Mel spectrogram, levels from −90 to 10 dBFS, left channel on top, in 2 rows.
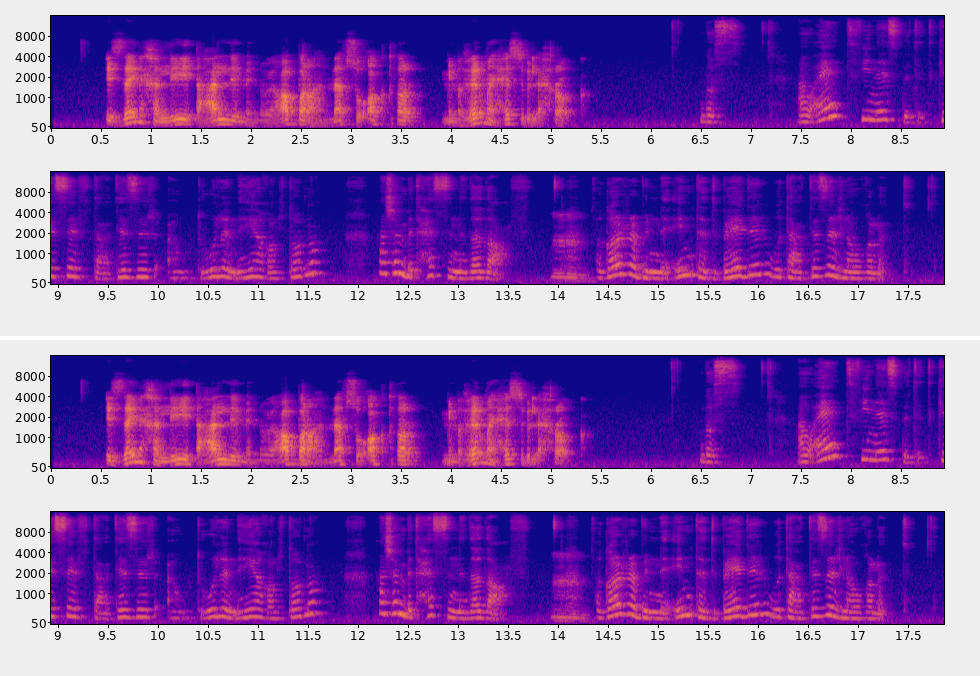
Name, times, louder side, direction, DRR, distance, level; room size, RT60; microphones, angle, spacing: voice 1, 0.5-3.6 3.9-5.2 13.9-14.3, right 1 dB, 5° right, 1.7 m, -24 dB
voice 2, 7.5-11.6 11.9-13.5 14.1-17.3, equal, 55° right, 1.6 m, -33 dB
6.2 x 3.9 x 4.8 m
head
